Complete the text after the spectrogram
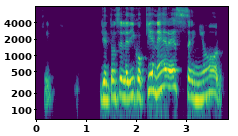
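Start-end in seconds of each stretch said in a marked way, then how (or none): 2.2-3.8 high, loud cry of a question; acted-out cry to an unknown voice. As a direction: call upward in startled appeal. Saul cries out to the voice.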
